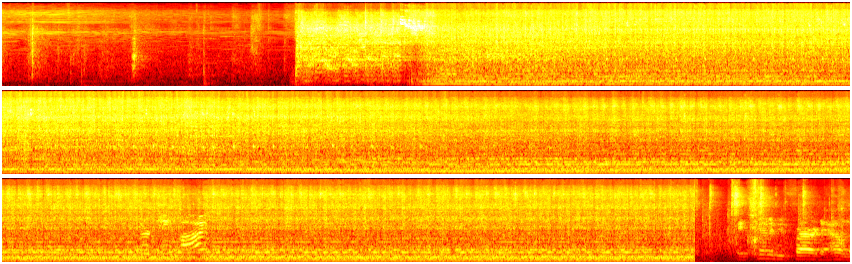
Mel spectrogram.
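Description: A car engine starts and settles into a loud, steady idle that runs unbroken for about twenty seconds before cutting off.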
